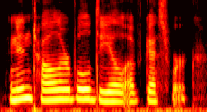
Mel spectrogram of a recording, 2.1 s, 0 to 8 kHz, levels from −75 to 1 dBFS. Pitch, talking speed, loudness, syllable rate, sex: 225 Hz, 145 wpm, -14 LUFS, 5.4 syllables/s, female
